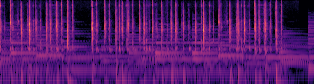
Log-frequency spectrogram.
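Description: Typing sound effect: rapid keyboard-like clicks, several a second, pausing briefly about one and a half seconds in and stopping shortly before the end, set over soft background music.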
